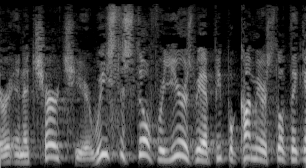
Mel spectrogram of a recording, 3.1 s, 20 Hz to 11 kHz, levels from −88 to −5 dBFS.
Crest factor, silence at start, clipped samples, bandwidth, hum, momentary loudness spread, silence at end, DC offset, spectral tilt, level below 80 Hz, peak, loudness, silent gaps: 16 dB; 0 s; under 0.1%; 10.5 kHz; none; 3 LU; 0 s; under 0.1%; -4 dB/octave; -86 dBFS; -10 dBFS; -28 LUFS; none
